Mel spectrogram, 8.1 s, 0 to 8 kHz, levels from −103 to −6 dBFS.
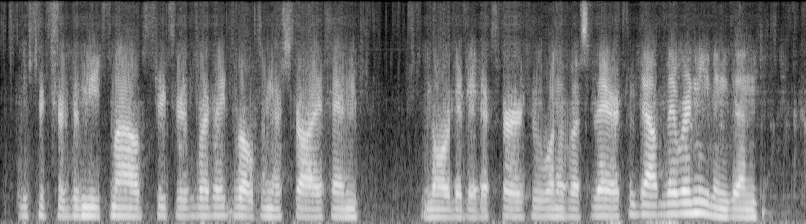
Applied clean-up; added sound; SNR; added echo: neural separator model SepFormer DNS4.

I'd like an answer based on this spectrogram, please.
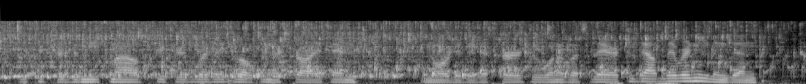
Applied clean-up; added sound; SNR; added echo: none; Liquid; -1 dB; none.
